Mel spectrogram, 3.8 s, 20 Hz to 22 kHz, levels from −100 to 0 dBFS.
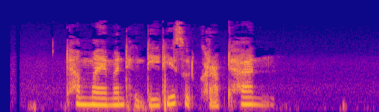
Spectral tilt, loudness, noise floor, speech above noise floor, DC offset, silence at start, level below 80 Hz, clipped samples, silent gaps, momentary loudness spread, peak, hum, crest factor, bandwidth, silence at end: -4 dB/octave; -21 LUFS; -62 dBFS; 41 dB; under 0.1%; 0.3 s; -58 dBFS; under 0.1%; none; 7 LU; -2 dBFS; none; 20 dB; 11 kHz; 1.05 s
